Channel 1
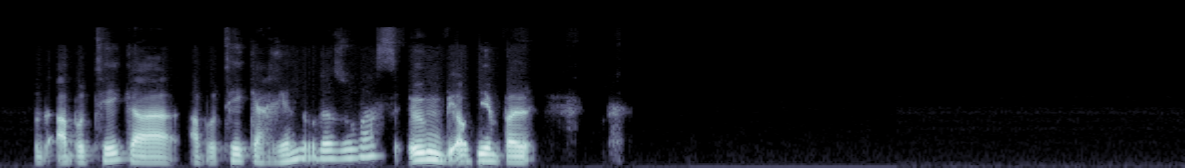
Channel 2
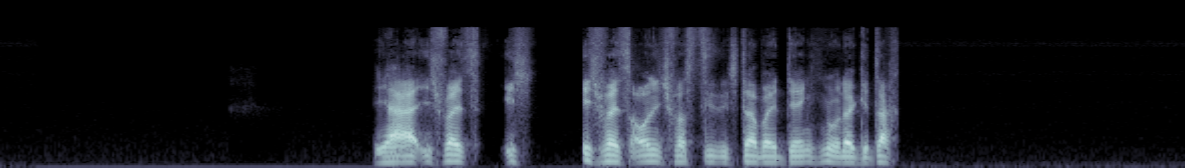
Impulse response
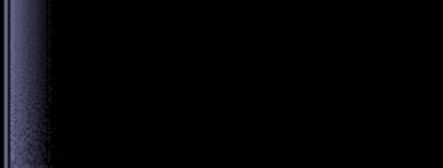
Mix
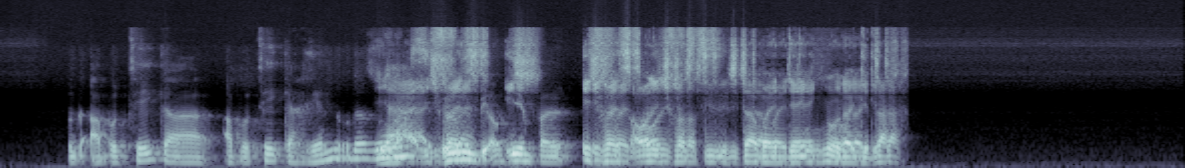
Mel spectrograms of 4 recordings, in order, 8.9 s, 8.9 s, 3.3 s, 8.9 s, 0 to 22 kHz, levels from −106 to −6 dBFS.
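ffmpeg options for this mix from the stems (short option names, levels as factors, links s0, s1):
-filter_complex "[0:a]acrossover=split=150|980[s0][s1][s2];[s0]acompressor=threshold=0.00708:ratio=4[s3];[s1]acompressor=threshold=0.0251:ratio=4[s4];[s2]acompressor=threshold=0.01:ratio=4[s5];[s3][s4][s5]amix=inputs=3:normalize=0,adelay=250,volume=0.75,asplit=3[s6][s7][s8];[s7]volume=0.2[s9];[s8]volume=0.0944[s10];[1:a]bandreject=f=2500:w=5.5,alimiter=limit=0.112:level=0:latency=1:release=79,volume=0.668,asplit=4[s11][s12][s13][s14];[s12]volume=0.0794[s15];[s13]volume=0.631[s16];[s14]apad=whole_len=403004[s17];[s6][s17]sidechaingate=range=0.501:threshold=0.00158:ratio=16:detection=peak[s18];[2:a]atrim=start_sample=2205[s19];[s9][s15]amix=inputs=2:normalize=0[s20];[s20][s19]afir=irnorm=-1:irlink=0[s21];[s10][s16]amix=inputs=2:normalize=0,aecho=0:1:74:1[s22];[s18][s11][s21][s22]amix=inputs=4:normalize=0,tiltshelf=f=1300:g=9,aexciter=amount=13:drive=9.7:freq=3500"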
